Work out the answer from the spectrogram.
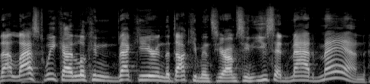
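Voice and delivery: booming announcer, high and bright. Acted. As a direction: play it like a radio announcer. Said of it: "This is my announcer voice".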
